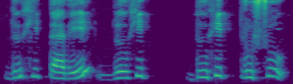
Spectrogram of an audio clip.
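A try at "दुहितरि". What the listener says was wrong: షు పదం కొద్దిగా క్లియర్ గా ఉచ్చారణ.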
